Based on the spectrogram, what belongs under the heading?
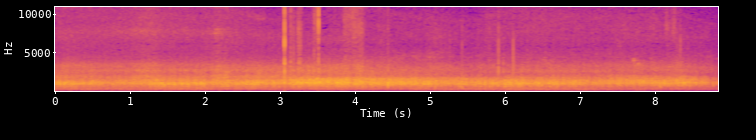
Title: Tdi 150 Bruit soufflerie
